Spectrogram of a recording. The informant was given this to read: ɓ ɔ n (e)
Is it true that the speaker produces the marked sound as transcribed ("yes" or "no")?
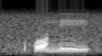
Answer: yes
